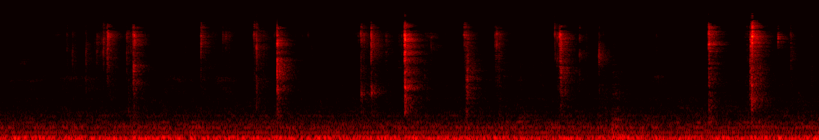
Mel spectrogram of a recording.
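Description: Eating sounds from a seafood boil: a dozen or so short, irregular clicks, smacks and cracks of a person eating, over a steady low hum.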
